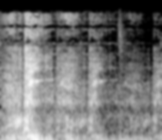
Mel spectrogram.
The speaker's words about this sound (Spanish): La bestia alzó la cabeza para dar la tarascada mortal, mientras el sordo rumor de su garganta se convertía en rugido.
